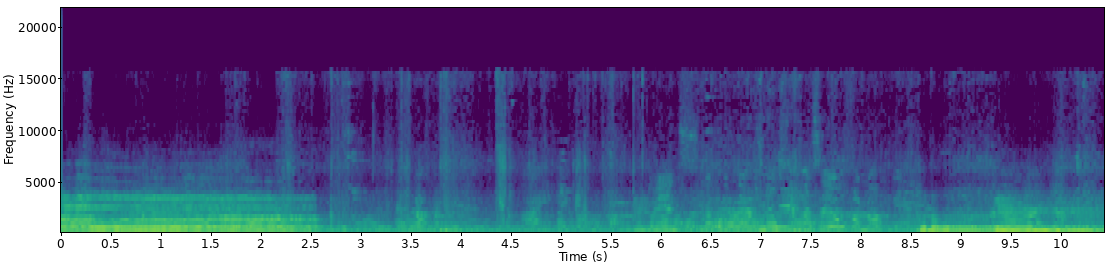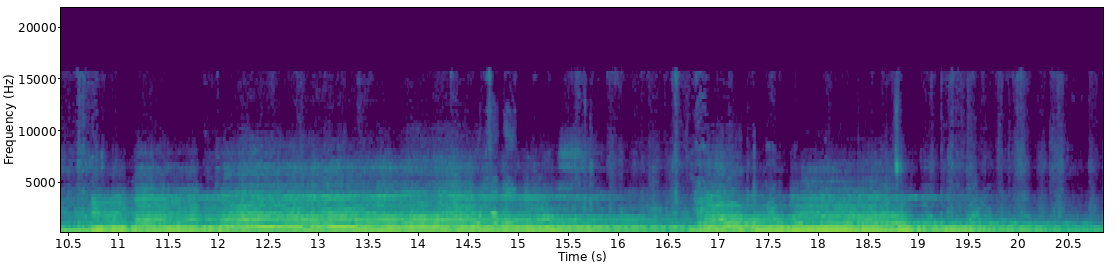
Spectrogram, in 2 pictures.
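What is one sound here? A man chants a slow, drawn-out melody through loud speakers.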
